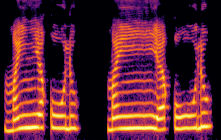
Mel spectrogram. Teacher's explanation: یا جو ہے مشدد تو ہو گیا، اور نون نے اپنی صفت غنہ ختم نہیں کی. نون کی صفت غنہ ادا ہو رہی ہے، نون کی آواز آپ کو سنائی دے رہی ہے. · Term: ادغام ناقص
